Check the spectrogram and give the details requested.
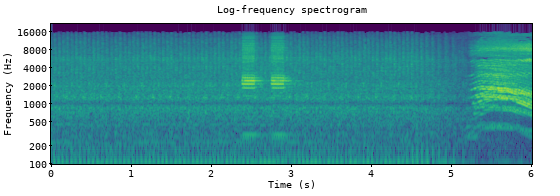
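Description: Steady low engine-hum sound effect with two short car-horn toots about two and a half seconds in, then a louder pitched tone that slides down near the end.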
